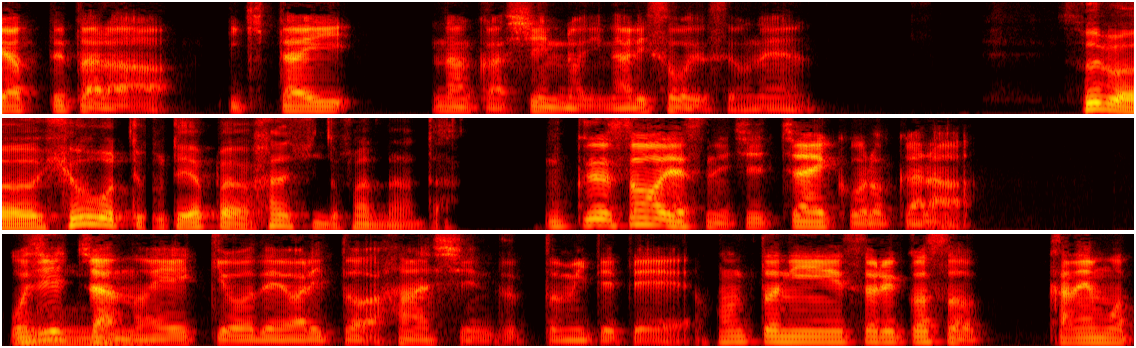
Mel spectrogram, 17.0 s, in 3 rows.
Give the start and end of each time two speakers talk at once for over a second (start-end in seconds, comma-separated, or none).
none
